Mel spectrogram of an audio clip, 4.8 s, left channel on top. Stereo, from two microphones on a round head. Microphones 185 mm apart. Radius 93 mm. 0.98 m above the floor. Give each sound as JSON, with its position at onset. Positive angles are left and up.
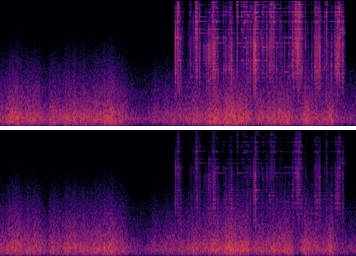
{"t": 2.3, "sound": "keys jangling", "side_deg": 80}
